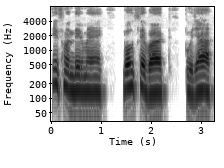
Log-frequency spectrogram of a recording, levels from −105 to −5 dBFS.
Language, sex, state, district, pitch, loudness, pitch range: Hindi, male, Bihar, Lakhisarai, 145 Hz, -18 LUFS, 135-165 Hz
